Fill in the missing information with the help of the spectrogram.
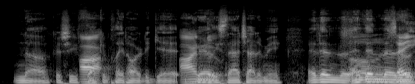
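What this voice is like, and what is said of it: Southern Florida accent. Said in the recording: “real Florida accent, real Southern”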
